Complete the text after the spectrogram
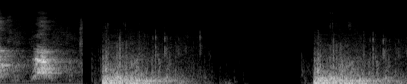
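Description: A large beast lets out a deep, rumbling roar.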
